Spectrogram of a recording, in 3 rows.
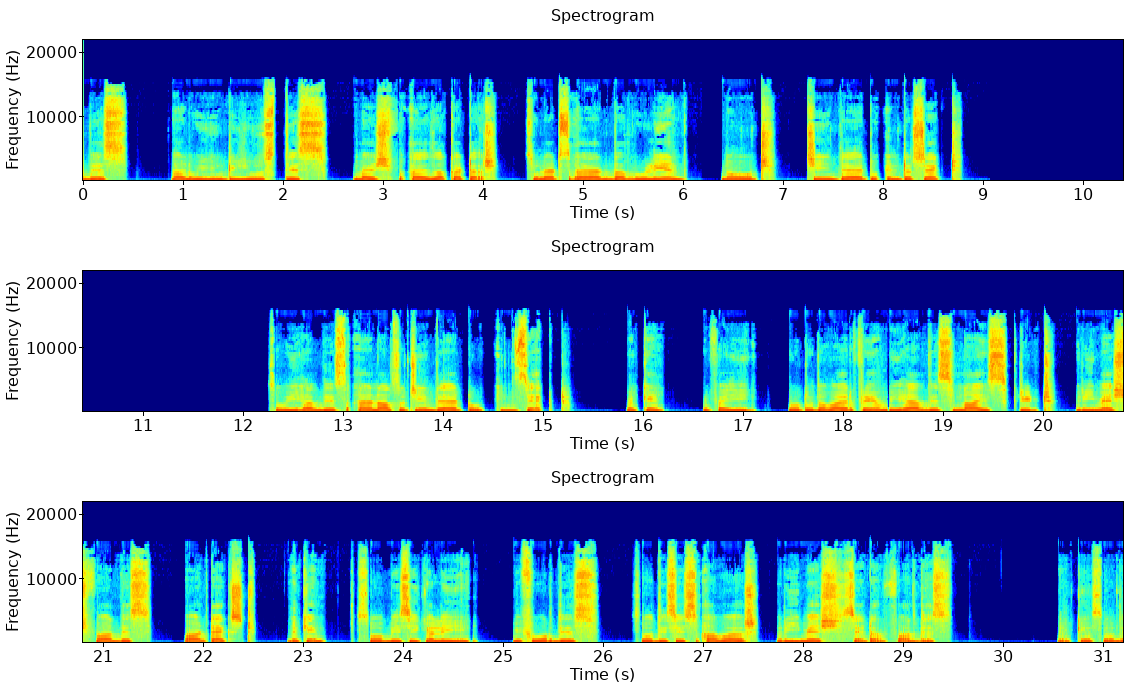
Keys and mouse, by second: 0.7 click, 1.6 click, 3.4 click, 5.4 o, 6.5-8.1 drag, 9.0-9.9 drag, 10.3-10.9 drag, 11.6 middle click, 13.4-15.6 drag, 16.5 KP_7, 16.8 z, 23.3 ctrl+space, 23.6 click, 24.5 right click, 24.9 right click, 26.1 click, 26.6 right drag, 28.8 right click, 29.9 ctrl+j, 30.5 click, 31.0-31.2 drag.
